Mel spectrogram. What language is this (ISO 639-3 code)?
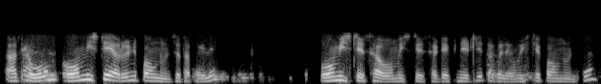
nep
